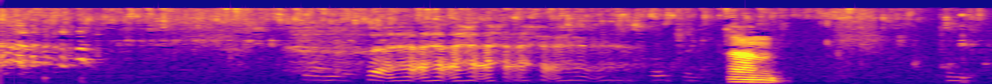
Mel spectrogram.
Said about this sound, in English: Yeah, I wonder if people out there can hear me pissing. Yeah. We can hear that.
